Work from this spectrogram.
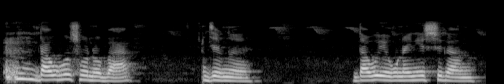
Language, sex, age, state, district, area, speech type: Bodo, female, 45-60, Assam, Chirang, rural, spontaneous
